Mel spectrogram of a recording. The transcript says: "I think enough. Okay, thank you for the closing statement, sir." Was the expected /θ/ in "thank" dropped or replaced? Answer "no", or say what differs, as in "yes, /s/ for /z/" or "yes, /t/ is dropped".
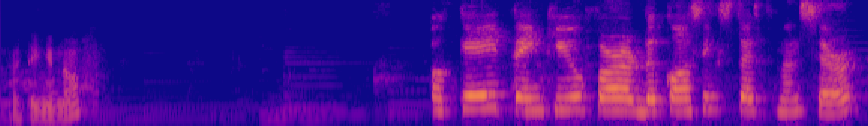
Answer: yes, /t/ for /θ/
